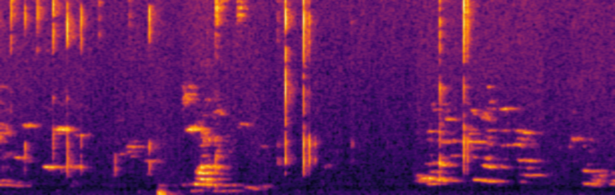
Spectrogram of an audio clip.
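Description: Near silence in a small room, broken by faint, brief mumbled speech and a few soft clicks.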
